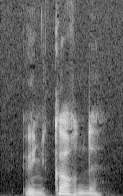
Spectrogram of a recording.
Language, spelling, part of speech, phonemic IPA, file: French, corde, noun / verb, /kɔʁd/, Fr-corde.ogg
- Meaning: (noun) 1. rope (general) 2. chord 3. chord (of a string instrument) 4. chord (vocal chord) 5. line (washing line, for hanging clothes to dry)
